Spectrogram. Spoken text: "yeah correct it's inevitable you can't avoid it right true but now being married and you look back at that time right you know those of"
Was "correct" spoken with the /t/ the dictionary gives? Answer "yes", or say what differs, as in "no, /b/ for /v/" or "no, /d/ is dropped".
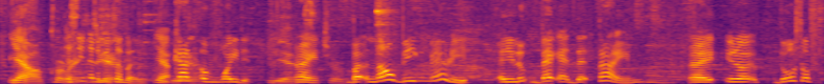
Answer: no, /t/ is dropped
